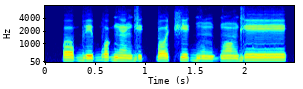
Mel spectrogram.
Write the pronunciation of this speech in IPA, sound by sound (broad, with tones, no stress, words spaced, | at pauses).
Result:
ɔ˧be˨˦ bɔ˦ɡɛ̃˧ɡe˨ k͡pɔ˧t͡ʃe˦ ɡũ˨ ɡ͡bɔ̃˧ɡeː˦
